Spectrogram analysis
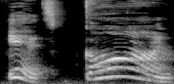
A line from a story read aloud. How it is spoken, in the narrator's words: cried Francine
